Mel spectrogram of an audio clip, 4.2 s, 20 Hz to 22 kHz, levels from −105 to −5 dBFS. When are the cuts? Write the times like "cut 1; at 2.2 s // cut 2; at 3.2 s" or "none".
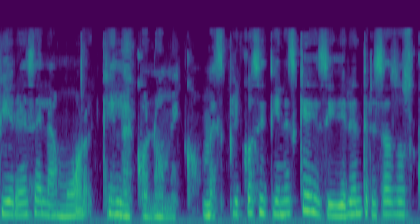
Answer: none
